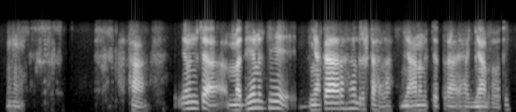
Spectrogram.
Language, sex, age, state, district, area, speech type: Sanskrit, male, 18-30, Andhra Pradesh, West Godavari, rural, conversation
